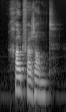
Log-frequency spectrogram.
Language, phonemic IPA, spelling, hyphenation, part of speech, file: Dutch, /ˈɣɑu̯t.faːˌzɑnt/, goudfazant, goud‧fa‧zant, noun, Nl-goudfazant.ogg
- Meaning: golden pheasant, Chinese pheasant (Chrysolophus pictus)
